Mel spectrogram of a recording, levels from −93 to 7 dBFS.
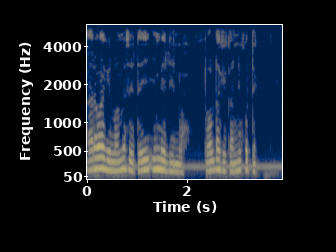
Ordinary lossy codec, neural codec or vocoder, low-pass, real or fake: none; none; 5.4 kHz; real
